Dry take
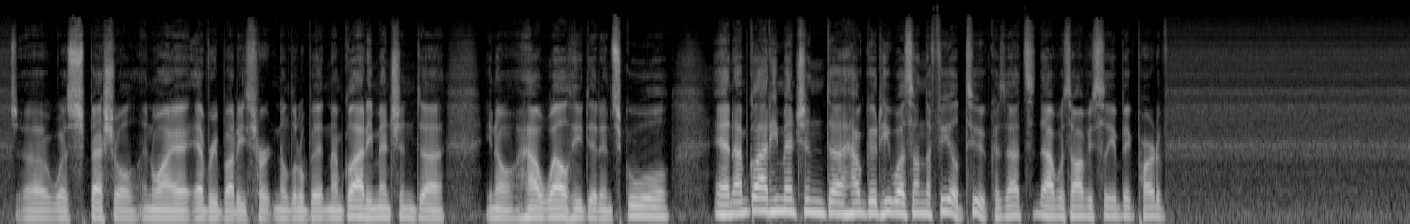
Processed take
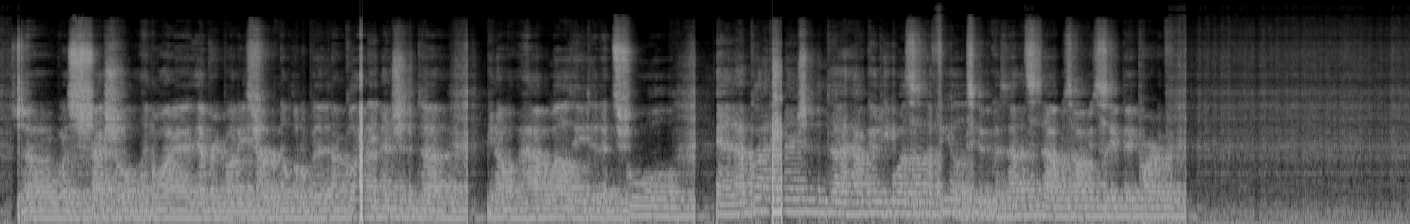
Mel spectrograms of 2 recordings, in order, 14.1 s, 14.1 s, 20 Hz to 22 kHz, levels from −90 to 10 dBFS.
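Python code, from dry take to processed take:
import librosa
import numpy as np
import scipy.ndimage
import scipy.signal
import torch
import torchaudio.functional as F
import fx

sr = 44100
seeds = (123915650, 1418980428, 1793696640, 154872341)

y = fx.room_shoebox(x, sr, seeds[0], volume_m3=590.0, walls='furnished', distance_m=7.9)
y = fx.level_steps(y, sr, step_db=24)
y = fx.spectral_comp(y, sr, ratio=4.0)
y = y * 10.0 ** (-8.5 / 20.0)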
